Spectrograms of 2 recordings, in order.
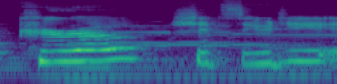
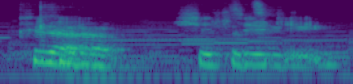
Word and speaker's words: Kuroshitsuji: It's not Kuroshitsuji, it's Kuroshitsuji. Like roll your R. Roll the R.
